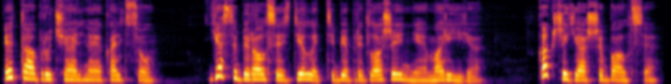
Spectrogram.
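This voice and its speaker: A woman's voice: mid-range voice, normal speed, darkish tone, dry recording, studio quality, close to an everyday voice. A woman reading a storybook, voicing a rude and bitter young man who sneers and spits venom. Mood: venomous. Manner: sneering, spiteful.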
